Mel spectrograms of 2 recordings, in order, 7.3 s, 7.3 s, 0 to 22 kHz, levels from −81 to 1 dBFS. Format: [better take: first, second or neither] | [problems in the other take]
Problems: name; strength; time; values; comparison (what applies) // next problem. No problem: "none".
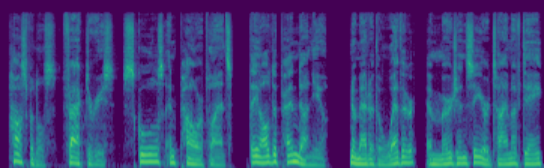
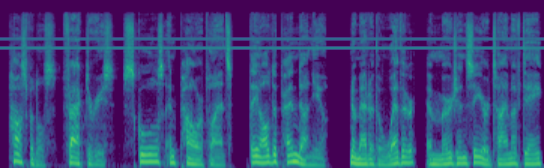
first | high-pitched whine; noticeable; throughout; 6.5 kHz, 15 dB below the speech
